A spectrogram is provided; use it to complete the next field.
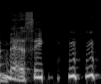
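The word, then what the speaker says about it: Massey: Jack Massie or Messi or however you pronounce it. Yeah, Massie.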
